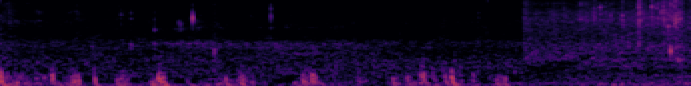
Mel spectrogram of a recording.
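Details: Outdoor recording where puppies sun themselves, with only low rumbling wind noise and handling thumps and no animal voice heard.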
